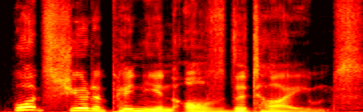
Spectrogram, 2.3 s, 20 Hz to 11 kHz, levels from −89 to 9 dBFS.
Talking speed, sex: 160 wpm, male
